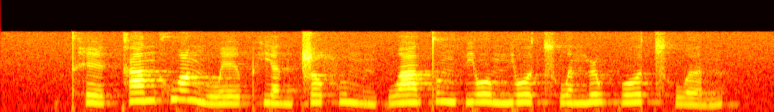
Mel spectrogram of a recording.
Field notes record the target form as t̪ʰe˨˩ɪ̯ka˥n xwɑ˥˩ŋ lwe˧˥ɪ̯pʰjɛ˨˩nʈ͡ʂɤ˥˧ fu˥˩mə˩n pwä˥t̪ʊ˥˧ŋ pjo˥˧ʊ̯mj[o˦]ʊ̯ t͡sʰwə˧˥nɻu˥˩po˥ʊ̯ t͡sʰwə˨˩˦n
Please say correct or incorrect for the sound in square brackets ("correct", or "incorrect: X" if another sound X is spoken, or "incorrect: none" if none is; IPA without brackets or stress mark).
incorrect: o˥˩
